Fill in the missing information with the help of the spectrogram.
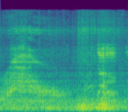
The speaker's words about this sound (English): But immediately after she said that, was a growl. Couldn't hear it with a naked ear when we were recording, but when we were playing it back, it's like, oh, that's funny,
